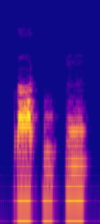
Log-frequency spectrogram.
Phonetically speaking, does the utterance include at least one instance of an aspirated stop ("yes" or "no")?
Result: no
